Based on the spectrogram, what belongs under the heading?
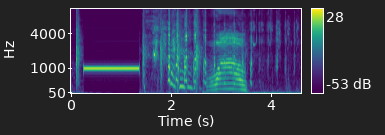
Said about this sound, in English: That's getting bleeped out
